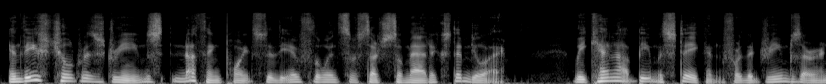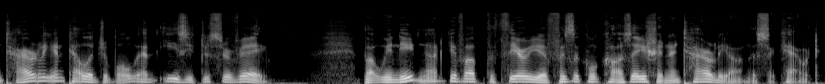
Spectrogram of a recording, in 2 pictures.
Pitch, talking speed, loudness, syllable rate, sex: 115 Hz, 155 wpm, -20 LUFS, 5.0 syllables/s, male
